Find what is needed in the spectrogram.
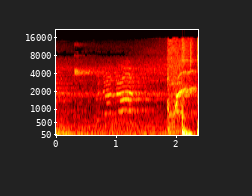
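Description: A basketball bouncing on a gym court, with voices in the hall. Music cuts in just before the end.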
